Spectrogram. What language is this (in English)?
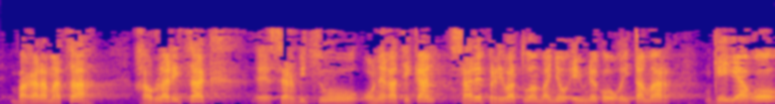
Basque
